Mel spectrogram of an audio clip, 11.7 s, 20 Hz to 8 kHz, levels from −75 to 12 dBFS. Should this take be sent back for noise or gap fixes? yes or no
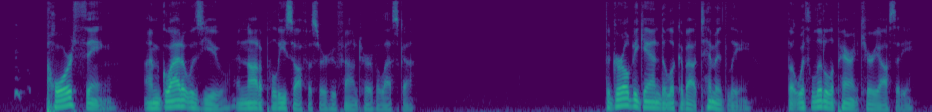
yes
